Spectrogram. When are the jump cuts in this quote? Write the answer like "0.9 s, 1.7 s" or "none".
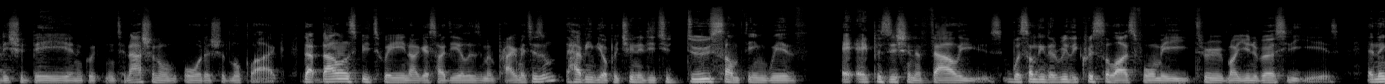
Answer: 2.8 s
